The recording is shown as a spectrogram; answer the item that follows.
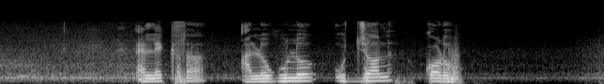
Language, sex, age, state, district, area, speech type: Bengali, male, 18-30, West Bengal, Purba Bardhaman, urban, read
